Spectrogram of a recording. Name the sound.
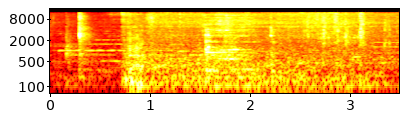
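garlic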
